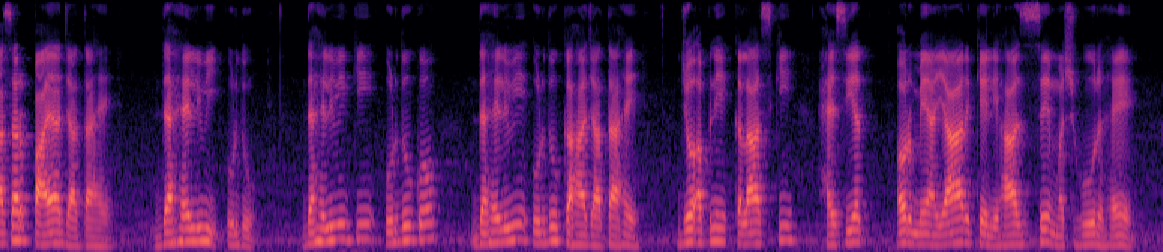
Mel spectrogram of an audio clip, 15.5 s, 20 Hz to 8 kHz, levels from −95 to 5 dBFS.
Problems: none marked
